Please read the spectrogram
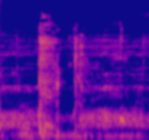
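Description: A man's brief throat-clearing, once, about half a second in.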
